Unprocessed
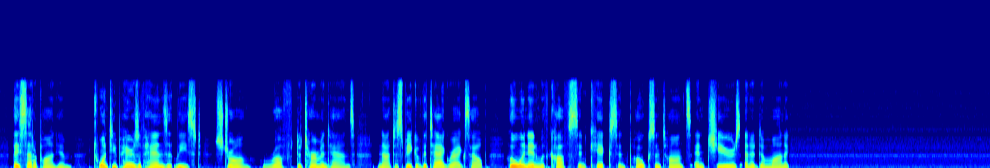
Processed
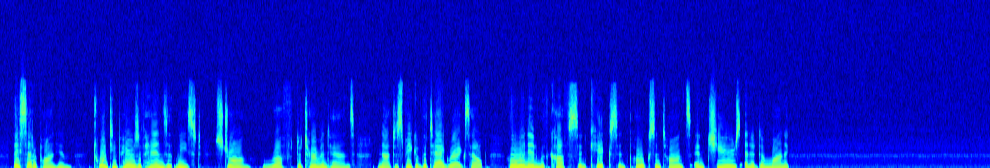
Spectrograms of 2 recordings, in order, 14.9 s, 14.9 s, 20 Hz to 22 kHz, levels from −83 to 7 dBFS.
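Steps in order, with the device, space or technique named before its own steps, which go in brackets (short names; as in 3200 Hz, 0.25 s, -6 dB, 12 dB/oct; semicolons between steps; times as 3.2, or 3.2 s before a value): compact cassette (soft clip -28 dBFS, distortion -8 dB; LPF 9900 Hz; wow and flutter; white noise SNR 28 dB)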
